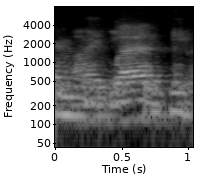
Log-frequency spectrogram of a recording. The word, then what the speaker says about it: Kimley: they are Kimley Horn. Kimley Horn. It's It is. Kimberly Horn.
